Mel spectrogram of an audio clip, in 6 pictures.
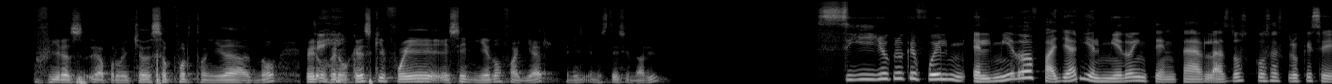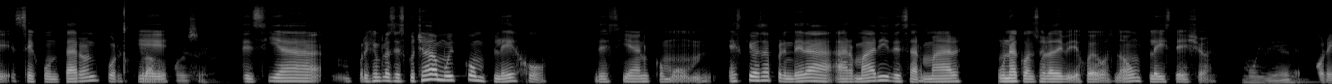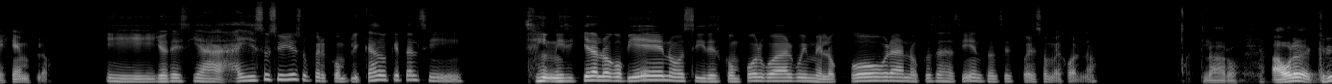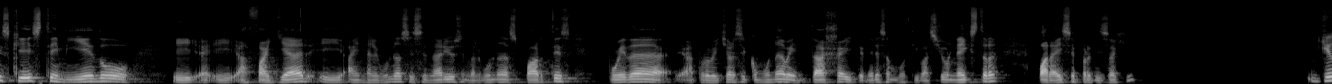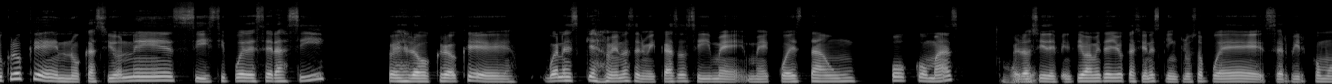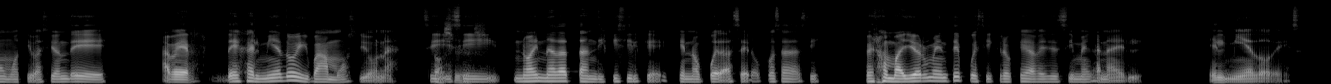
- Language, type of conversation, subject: Spanish, podcast, ¿Cómo influye el miedo a fallar en el aprendizaje?
- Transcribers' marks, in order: laughing while speaking: "esa oportunidad"; "descompongo" said as "decompolgo"; laughing while speaking: "Pero mayormente"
